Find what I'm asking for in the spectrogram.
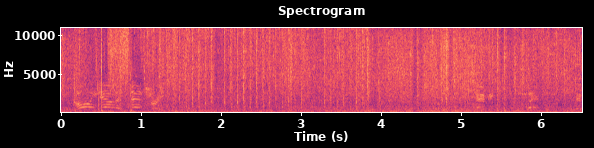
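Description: A sentry turret fires in Helldivers 2 amid a chaotic battle, sustained rapid gunfire and booming impacts forming a dense, loud wall of sound, with voices and some chirping effects mixed in.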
